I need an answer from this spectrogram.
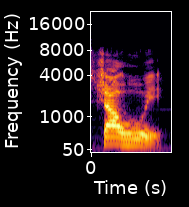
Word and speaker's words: Chao Hui: Sorry, the pronunciation is Chao Hui.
